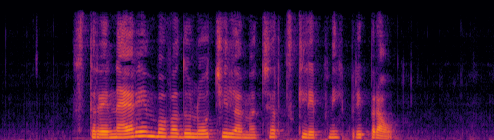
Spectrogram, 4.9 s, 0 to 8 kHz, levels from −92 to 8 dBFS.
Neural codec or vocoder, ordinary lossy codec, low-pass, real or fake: codec, 16 kHz, 4.8 kbps, FACodec; none; 7.2 kHz; fake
